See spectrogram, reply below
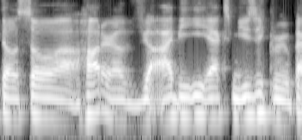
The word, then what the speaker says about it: IBEX: IBEX.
